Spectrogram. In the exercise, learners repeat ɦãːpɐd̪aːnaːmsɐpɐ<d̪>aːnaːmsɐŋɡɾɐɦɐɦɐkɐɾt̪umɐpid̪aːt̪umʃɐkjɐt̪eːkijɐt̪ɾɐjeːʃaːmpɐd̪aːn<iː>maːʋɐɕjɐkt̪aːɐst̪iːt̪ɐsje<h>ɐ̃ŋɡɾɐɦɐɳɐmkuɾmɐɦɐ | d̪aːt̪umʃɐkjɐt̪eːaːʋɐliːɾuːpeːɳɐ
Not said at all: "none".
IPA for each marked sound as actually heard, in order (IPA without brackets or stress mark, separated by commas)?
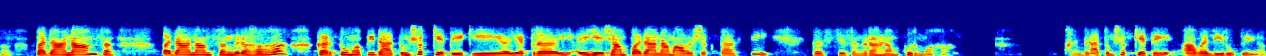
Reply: d̪, aː, s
